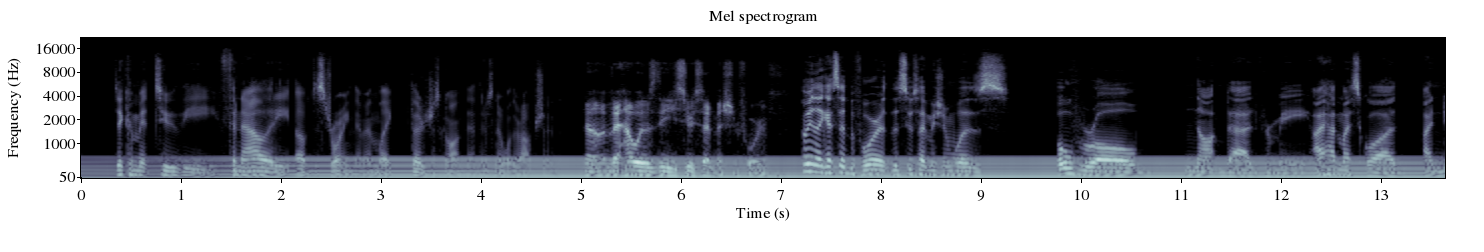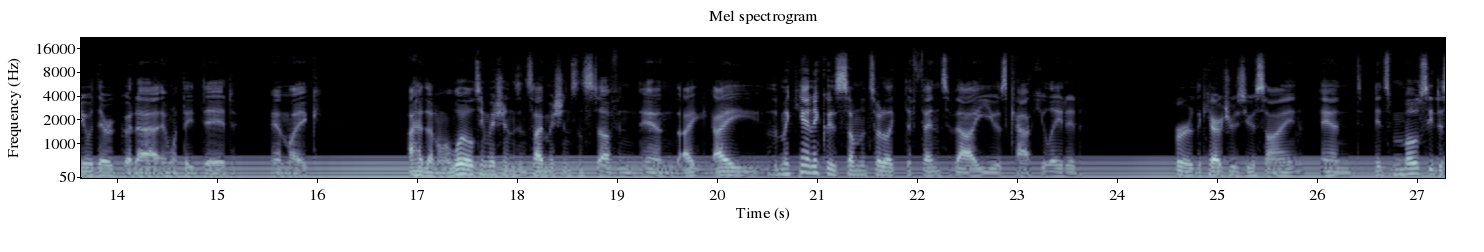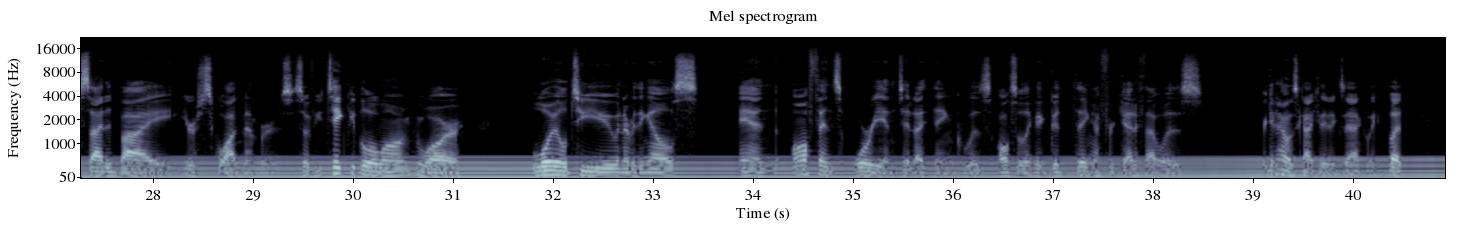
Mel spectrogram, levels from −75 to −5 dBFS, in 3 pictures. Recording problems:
electrical hum; loud; throughout; 50 Hz, 10 dB below the speech

